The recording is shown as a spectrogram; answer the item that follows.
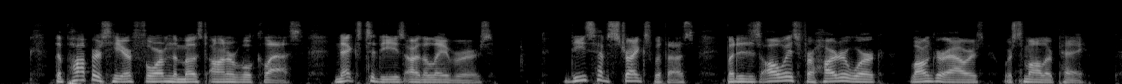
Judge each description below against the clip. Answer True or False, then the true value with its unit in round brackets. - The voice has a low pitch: True (120 Hz)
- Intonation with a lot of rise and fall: False (4.1 semitones)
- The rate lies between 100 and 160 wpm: False (170 wpm)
